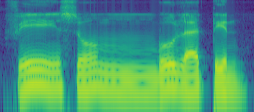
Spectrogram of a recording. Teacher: jadi bunyi Nun matinya berubah menjadi mim mati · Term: iqlab, iklab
